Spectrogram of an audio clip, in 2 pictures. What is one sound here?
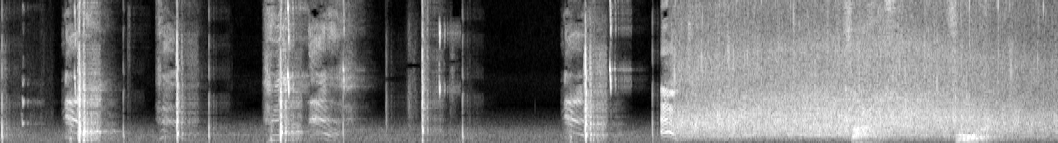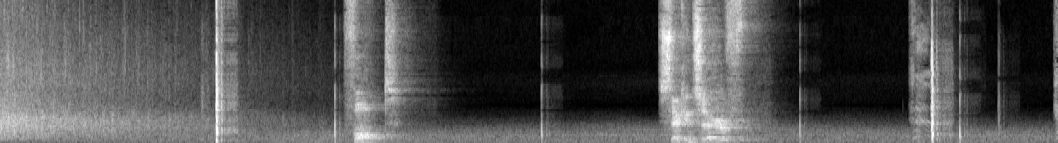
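A tennis racket strikes a ball with sharp pops.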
